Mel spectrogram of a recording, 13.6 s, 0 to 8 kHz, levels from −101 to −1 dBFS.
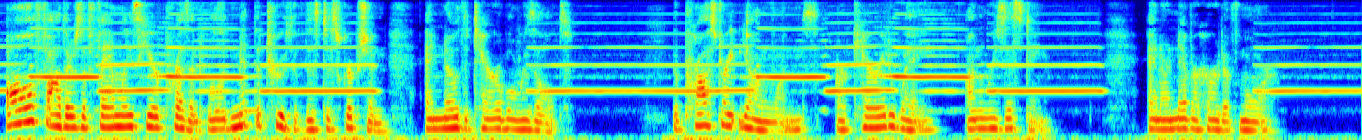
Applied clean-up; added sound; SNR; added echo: none; Wind instrument, woodwind instrument; 5 dB; reverberation time 0.2 s.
